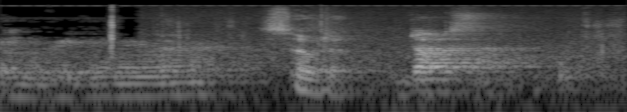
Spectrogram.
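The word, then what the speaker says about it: δόξα: Doxa. Doxa, D-O-X-A.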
